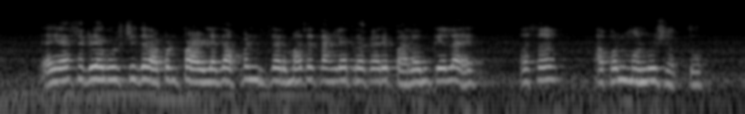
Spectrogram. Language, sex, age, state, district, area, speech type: Marathi, female, 60+, Maharashtra, Wardha, urban, spontaneous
